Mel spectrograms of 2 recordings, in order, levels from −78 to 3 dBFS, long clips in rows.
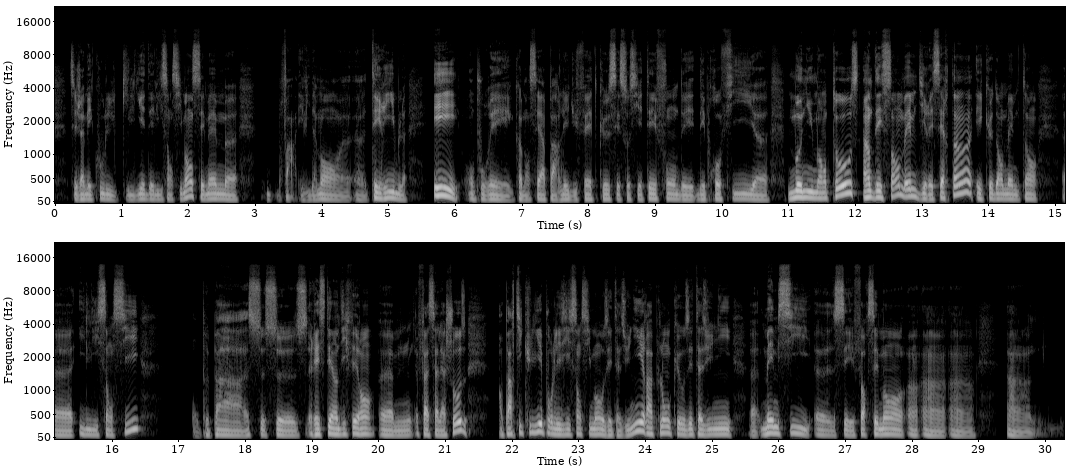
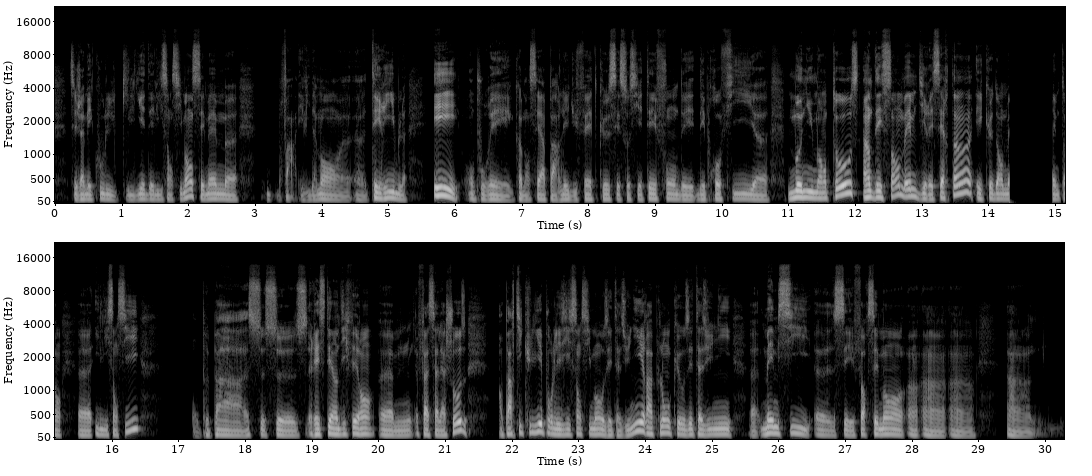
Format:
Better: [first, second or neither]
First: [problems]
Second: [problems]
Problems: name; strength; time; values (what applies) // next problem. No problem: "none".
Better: first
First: none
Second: audio freezing; at 14 s for 0.5 s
